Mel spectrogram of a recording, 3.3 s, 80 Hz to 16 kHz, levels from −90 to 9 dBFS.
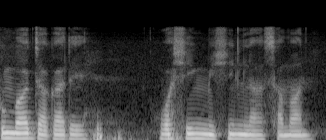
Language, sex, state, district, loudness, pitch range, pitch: Nagamese, male, Nagaland, Kohima, -16 LUFS, 105-125 Hz, 115 Hz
